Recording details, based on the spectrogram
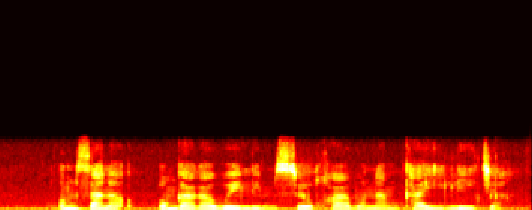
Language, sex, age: South Ndebele, female, 18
